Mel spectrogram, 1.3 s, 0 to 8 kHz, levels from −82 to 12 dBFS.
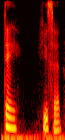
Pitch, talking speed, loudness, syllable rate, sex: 160 Hz, 140 wpm, -21 LUFS, 3.3 syllables/s, female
